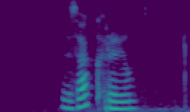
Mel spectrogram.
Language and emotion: Russian, neutral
